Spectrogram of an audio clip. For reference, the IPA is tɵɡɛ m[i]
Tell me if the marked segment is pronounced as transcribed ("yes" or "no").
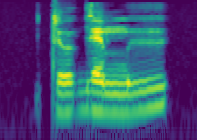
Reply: no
